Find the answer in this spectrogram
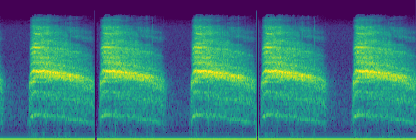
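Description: Eagle screaming: five long, shrill calls, each falling slightly in pitch, the first four in back-to-back pairs.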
